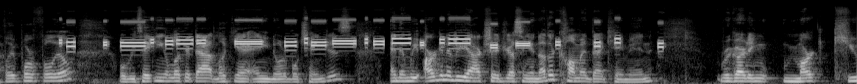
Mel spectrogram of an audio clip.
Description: Pairs of high tones at irregular times, with speech in English. There is no code.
